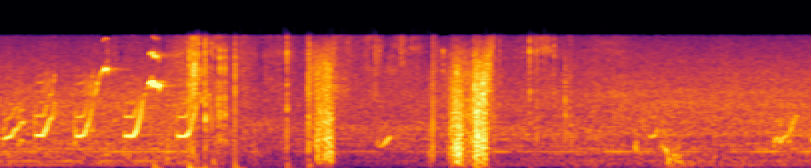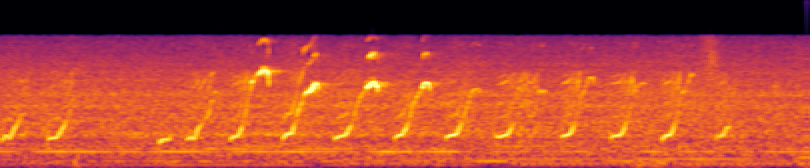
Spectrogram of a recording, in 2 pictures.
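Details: Young pet guinea pig wheeking: a fast run of short, squeaky, rising whistles, several per second, with brief rustling and clicking bursts near the start.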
